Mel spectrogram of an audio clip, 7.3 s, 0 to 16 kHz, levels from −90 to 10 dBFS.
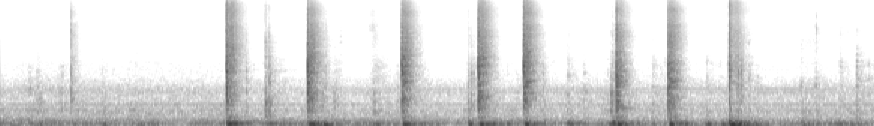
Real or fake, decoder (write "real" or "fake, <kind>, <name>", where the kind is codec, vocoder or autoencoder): real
